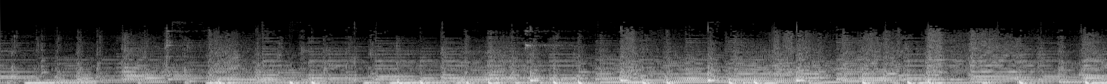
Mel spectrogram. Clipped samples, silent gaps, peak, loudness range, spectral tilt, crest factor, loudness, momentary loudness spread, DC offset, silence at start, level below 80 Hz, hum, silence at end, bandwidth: under 0.1%; none; 0 dBFS; 3 LU; -8 dB/octave; 14 dB; -17 LUFS; 6 LU; under 0.1%; 0 s; -18 dBFS; none; 0 s; 6 kHz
